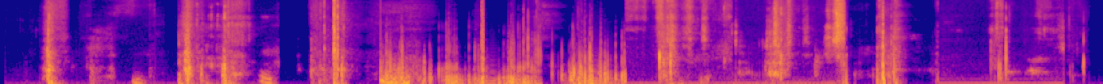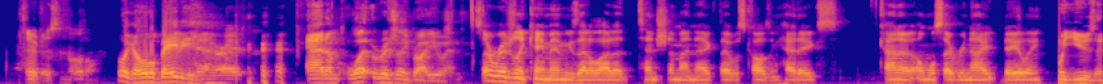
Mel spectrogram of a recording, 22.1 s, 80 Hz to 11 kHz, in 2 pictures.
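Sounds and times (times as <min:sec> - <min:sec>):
spinal joints cracking: 0:01.0 - 0:09.0.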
